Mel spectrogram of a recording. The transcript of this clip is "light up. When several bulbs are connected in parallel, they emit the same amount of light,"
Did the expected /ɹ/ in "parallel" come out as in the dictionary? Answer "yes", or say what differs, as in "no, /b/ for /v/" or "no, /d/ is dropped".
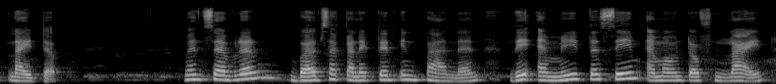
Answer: no, /l/ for /ɹ/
